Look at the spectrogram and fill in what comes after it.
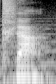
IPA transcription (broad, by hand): tɬa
